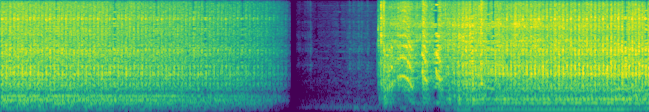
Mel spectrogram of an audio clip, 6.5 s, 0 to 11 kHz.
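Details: Diesel 2008 Toyota Hiace Super GL van (KDH201V) at 137,735 km idles, briefly cuts out and restarts, with a gritty whirring over the idle from the fan belt idler pulley; belt idler pulley noise.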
